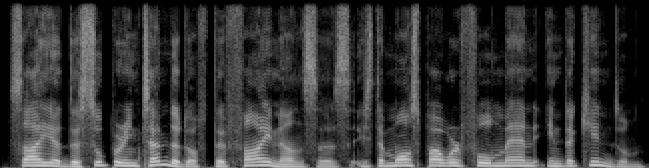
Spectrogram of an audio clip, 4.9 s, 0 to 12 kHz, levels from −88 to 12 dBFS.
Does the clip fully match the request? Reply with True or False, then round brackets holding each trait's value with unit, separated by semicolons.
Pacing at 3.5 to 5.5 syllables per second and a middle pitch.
True (4.9 syllables/s; 180 Hz)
